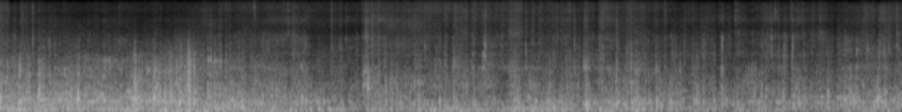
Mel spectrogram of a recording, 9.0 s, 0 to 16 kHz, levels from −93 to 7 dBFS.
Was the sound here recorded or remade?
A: remade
